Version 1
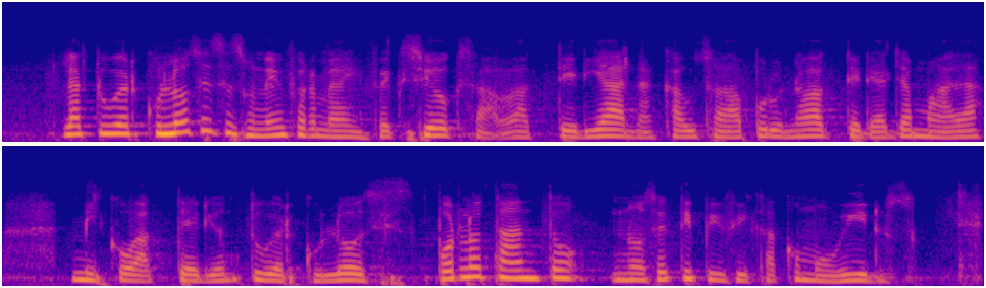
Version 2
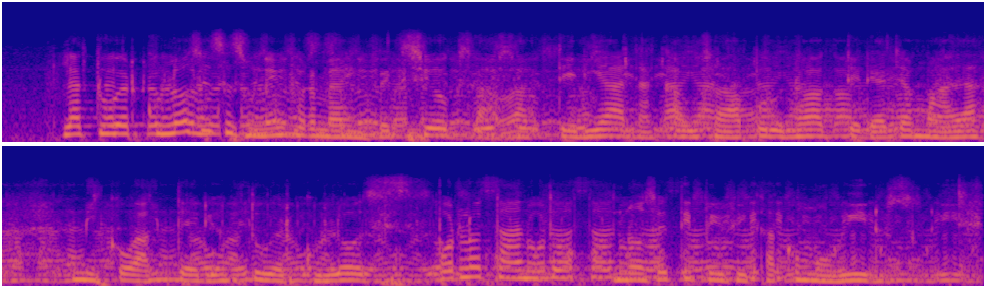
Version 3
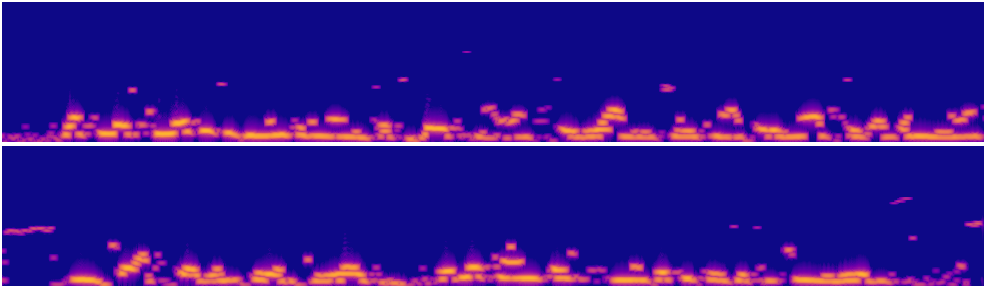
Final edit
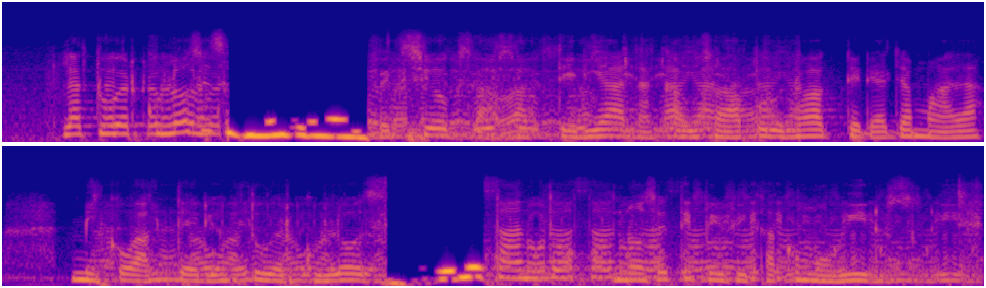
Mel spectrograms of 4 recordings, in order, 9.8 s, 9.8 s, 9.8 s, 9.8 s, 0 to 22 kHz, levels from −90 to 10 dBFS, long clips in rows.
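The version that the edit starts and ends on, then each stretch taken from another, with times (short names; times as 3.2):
2
1.14–1.84 from 3
4–5.36 from 1
6.84–7.33 from 3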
